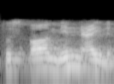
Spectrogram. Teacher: واضح، تسقى من عين، أنا لم أدغمها ولم أخفها ولم أقلبها، فنون ساكنة أتى بعدها حرف العين وحرف العين من حروف الإظهار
